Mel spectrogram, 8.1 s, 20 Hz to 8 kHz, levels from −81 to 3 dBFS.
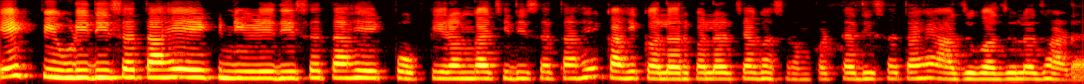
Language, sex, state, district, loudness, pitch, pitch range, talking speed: Marathi, female, Maharashtra, Nagpur, -17 LUFS, 235 Hz, 220-255 Hz, 170 wpm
